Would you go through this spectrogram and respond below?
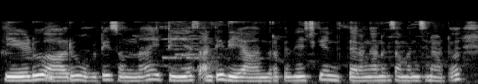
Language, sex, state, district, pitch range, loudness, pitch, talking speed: Telugu, female, Andhra Pradesh, Krishna, 175-215 Hz, -14 LUFS, 185 Hz, 200 wpm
